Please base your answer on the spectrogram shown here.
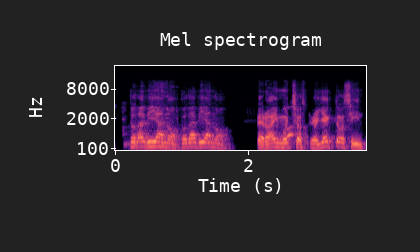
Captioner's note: in Spanish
